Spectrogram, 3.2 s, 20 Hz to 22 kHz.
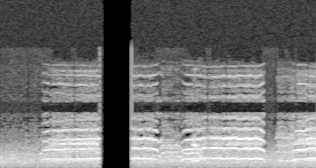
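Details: Great Spirit Bluff peregrine falcon nestlings calling for food at a morning feed on 12 June 2018, via live cam: steady, strongly harmonic screeching wails, broken by a short silence, then resumed with small wavers.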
